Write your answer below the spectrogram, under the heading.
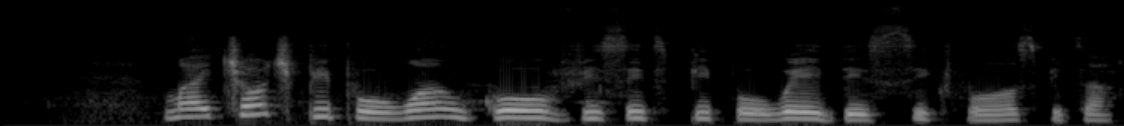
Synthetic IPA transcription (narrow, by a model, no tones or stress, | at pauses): maɪt͡ʃɔt͡ʃpipʰowãnɡovisitpipolwedesikfɔ̰hɔspitʰal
